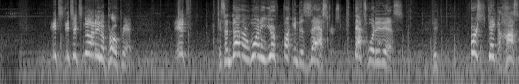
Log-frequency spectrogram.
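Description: A middle-aged man shouts angrily.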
